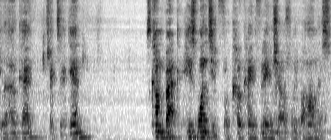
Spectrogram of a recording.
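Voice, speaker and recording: Audible room echo surrounds a man talking at a moderate pace in a medium pitch. His intonation is fairly even, but his loudness swings widely. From South London. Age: 60s. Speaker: community activist. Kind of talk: interview storytelling.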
